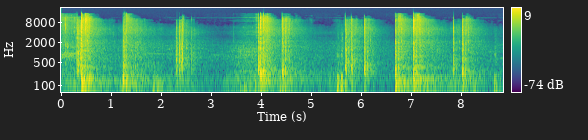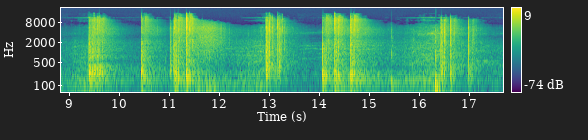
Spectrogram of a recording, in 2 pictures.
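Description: Aerial fireworks shells bursting in a rapid, irregular string of about twenty booms, each trailing off in an echo.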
